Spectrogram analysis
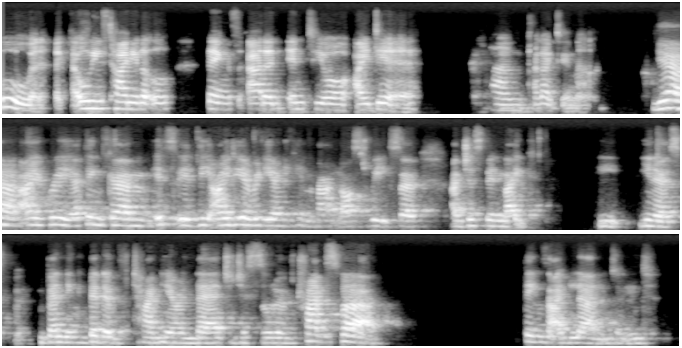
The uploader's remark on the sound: These episodes are recorded over video chat so please bear with us if the sound quality isn't perfect!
